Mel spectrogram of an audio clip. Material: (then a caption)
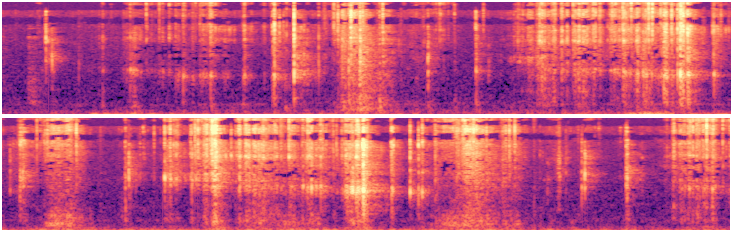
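Soap. A solid pink rectangular bar of soap held in the palm has its surface scraped with a metal blade, shaving off dry powdery crumbs. The result is a run of bright, crisp scraping and crunching strokes, soft and close, with a faint low hum beneath.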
